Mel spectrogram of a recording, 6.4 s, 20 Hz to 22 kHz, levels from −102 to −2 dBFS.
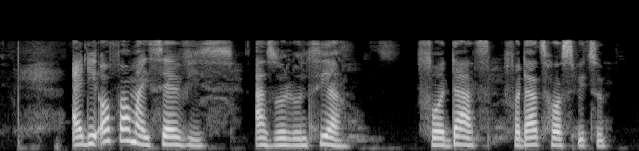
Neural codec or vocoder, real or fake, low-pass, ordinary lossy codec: none; real; 7.2 kHz; none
